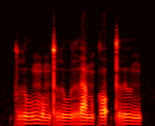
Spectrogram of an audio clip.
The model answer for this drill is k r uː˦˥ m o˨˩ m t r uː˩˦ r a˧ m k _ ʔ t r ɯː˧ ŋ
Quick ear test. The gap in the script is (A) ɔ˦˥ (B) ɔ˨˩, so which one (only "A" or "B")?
A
